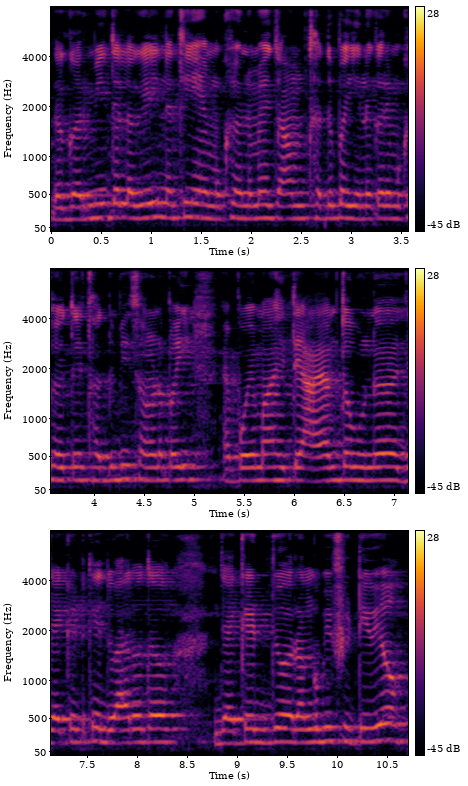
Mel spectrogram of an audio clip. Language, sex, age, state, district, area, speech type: Sindhi, male, 18-30, Maharashtra, Mumbai Suburban, urban, spontaneous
